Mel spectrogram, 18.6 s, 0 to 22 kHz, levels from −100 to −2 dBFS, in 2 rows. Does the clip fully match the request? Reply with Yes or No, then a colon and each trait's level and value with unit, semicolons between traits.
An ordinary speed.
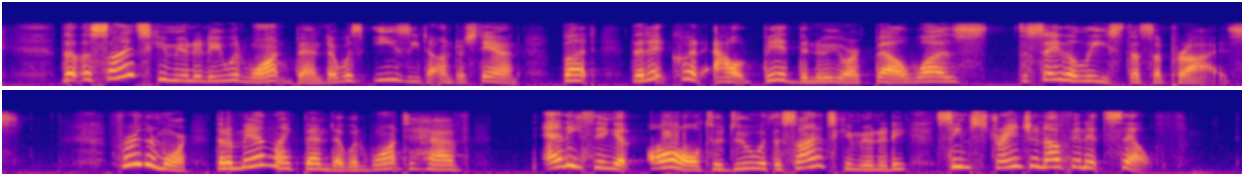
Yes: average, 165 wpm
